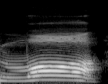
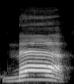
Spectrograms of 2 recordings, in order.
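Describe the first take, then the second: First: The syllable is said heavy and thick. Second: The syllable is said light and thin. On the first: The speaker calls it wrong. "Don't bring the air up. Don't say ma" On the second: The speaker calls it right. "Make it light"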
